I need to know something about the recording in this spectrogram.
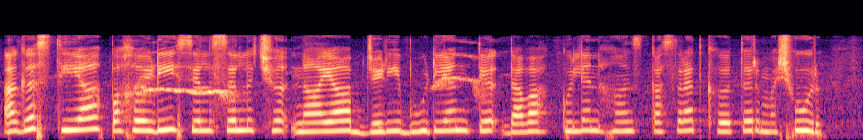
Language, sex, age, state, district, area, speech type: Kashmiri, female, 30-45, Jammu and Kashmir, Baramulla, rural, read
